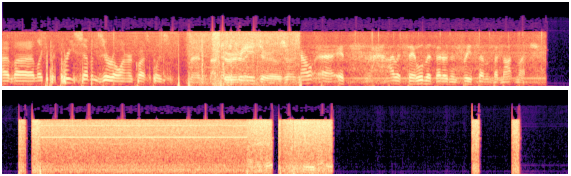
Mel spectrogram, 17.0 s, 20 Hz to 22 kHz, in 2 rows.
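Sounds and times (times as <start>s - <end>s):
radio static hissing: 0.0s - 8.2s, 8.8s - 13.5s, 15.6s - 16.3s
static blips: 0.0s - 8.2s, 8.8s - 13.5s, 15.6s - 16.3s.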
